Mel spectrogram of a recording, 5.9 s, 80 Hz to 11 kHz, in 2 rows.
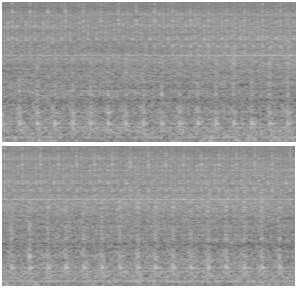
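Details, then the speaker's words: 2016 Kia Optima GDI, 78,000 miles, check engine light with code P1326, idling: steady knock about three per second from lower left of engine near pulleys and belts; oil had been dirty and low; lifter, rod or bearing suspected. "Check engine light on, air code P1326, accompanied by an audible engine knocking noise. Not a tick, but a knock, coming from the lower left area of the engine near the pulleys and belts."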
